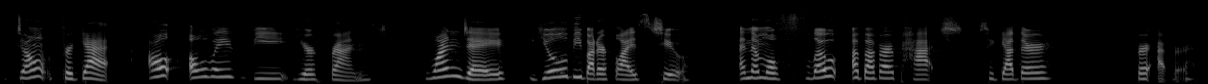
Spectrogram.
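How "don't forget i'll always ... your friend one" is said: usual speaking voice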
